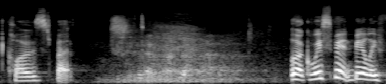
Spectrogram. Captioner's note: audience chuckles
